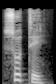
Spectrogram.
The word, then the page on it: sauter: francais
